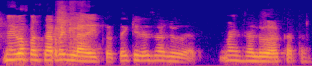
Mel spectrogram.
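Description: A woman's voice: medium pitch, fast, darkish tone, dull audio, a little hiss or hum. A young woman from Colombia chatting casually and playfully on a livestream, teasing her friends and laughing often. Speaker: livestream co-host.

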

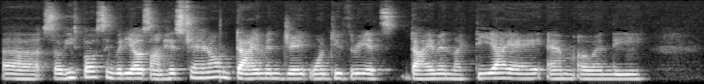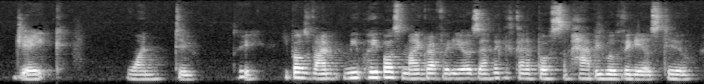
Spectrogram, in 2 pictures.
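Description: A male vlogger giving a casual update from home, talking fast, stuttering and filling gaps with uh and like. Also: high voice, level tone, darkish tone, echoey room. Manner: speaks fast, stutters, lots of uh and like. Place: room at home.

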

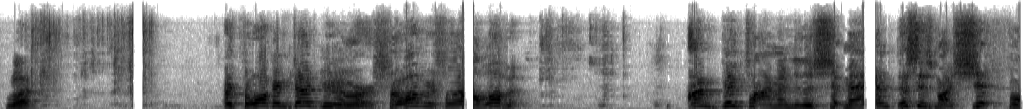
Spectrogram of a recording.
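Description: A man's voice: fairly high pitch, a bit bright, muffled recording. Rambling young guy commenting on a game. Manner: rambling, talks with mouth full of chips. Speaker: let's play gamer. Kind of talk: casual gameplay commentary.

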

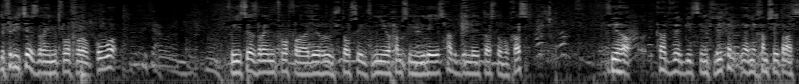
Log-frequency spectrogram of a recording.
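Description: Fast-talking Algerian salesman in a crowded shop. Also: mid-range voice, fairly even intonation, crowd noise. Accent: Algerian Arabic. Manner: calls out prices and addresses customers directly. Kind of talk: rapid sales patter. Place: busy housewares shop.

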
